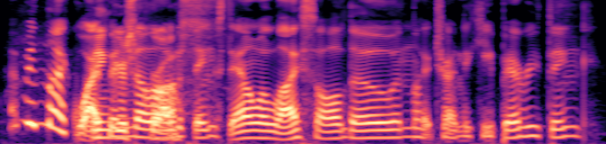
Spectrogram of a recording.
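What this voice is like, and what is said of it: Deep, sick-sounding voice. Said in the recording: “sorry about my voice, guys... You sound like a dude right now.”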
